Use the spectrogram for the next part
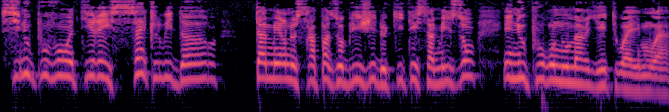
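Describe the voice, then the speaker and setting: A man's voice: high-pitched, normal speed, darkish tone, no room sound, pitched above the performer's own voice, lightly acted. A man voicing a sweet, eager young peasant girl with an affectionate manner in a storybook.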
